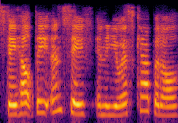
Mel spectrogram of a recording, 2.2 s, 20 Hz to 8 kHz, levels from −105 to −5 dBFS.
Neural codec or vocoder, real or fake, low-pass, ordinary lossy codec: none; real; 7.2 kHz; Opus, 64 kbps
